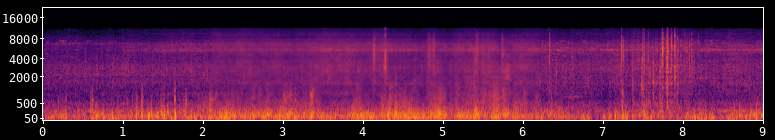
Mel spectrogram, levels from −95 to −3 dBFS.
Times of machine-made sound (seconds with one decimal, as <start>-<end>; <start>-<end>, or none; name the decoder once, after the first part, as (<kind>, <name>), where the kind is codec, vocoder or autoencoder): 2.1-6.2 (vocoder, Vocos)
